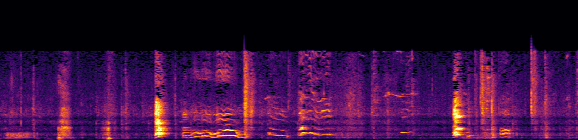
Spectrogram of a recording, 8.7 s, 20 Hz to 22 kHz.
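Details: Red male puppy born on December 22, giving thin, wavering whimpers that rise and fall in short bursts, mixed with sharp clicks and knocks and a few brief squeaky yelps.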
